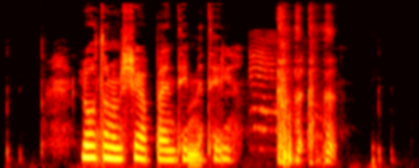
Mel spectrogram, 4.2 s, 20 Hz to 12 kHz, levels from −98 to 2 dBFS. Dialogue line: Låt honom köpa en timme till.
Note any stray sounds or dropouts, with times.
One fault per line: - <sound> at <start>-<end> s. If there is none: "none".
- throat clearing at 2.5-3.4 s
